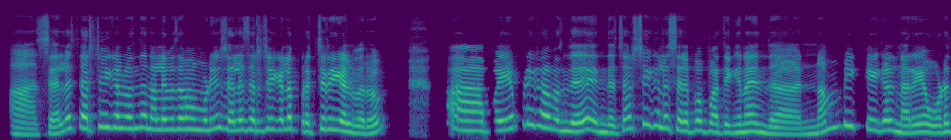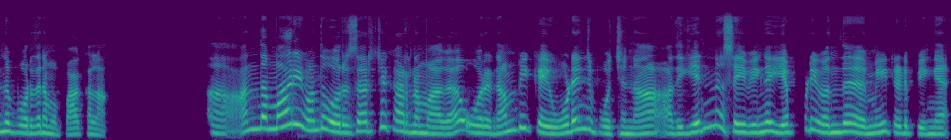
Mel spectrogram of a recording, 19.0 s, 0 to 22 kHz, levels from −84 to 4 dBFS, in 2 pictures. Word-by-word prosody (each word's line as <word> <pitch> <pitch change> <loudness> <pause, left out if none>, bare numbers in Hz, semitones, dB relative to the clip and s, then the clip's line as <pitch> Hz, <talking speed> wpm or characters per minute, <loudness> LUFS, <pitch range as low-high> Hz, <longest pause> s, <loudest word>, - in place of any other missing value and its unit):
ஆ. - - -1 0.3
சில 195 +12 +1
சர்ச்சைகள் 345 0 +2
வந்து 350 +2 0
நல்ல 300 0 +3
விதமா 310 0 +2
முடியும். 310 +3 -2
சில 275 +1 +3
சர்ச்சைகள்ல 295 +3 +2
பிரச்சனைகள் 260 +1 +4
வரும். 205 +8 -1 0.7
ஆ. - - -1 0.3
அப்போ 265 +2 -6
எப்படி 440 +6 -5
நான் 340 -4 +4
வந்து 255 -2 +3 0.2
இந்த 230 -2 0
சர்ச்சைகள்ல 350 +2 -2
சிலப்போ 275 0 +2
பார்த்தீங்கனா, 225 +1 +2
இந்த 200 -3 -1 0.5
நம்பிக்கைகள் 310 - -1
நிறைய 220 +3 +3
உடைந்து 240 +3 +1
போறதை 210 0 -2
நம்ம 180 -4 -6
பார்க்கலாம். 175 0 -6 1.1
அ - - -6 0.3
அந்த 315 +5 0
மாதிரி 420 +6 +4
வந்து 295 +4 -2
ஒரு 235 -2 +2
சர்ச்சை 260 +8 -2
காரணமாக, 210 -8 0 0.3
ஒரு 205 -1 0
நம்பிக்கை 275 - 0 0.2
உடைஞ்சு 290 +6 +1
போச்சுன்னா 185 -1 -3 0.3
அதை 190 0 -3 0.2
என்ன 365 +10 -5 0.2
செய்வீங்க? 230 0 +1 0.2
எப்படி 225 +8 -6
வந்து 225 +3 +2 0.2
மீட்டு 225 0 -2
எடுப்பீங்க? 185 -2 -4
255 Hz, 140 wpm, -24 LUFS, 215-315 Hz, 1.1 s, பிரச்சனைகள்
